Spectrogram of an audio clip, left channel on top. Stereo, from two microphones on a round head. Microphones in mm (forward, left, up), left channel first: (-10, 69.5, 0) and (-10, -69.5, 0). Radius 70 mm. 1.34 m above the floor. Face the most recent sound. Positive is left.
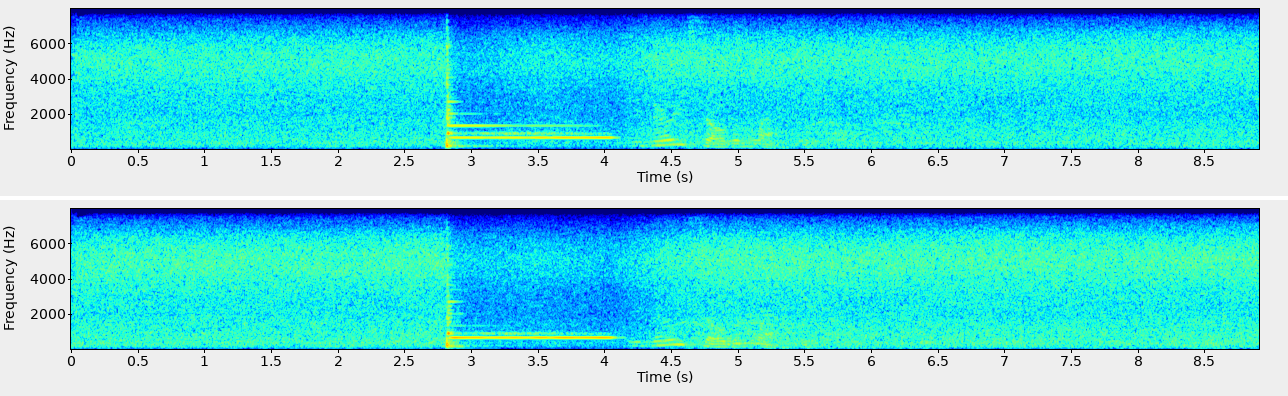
turn(degrees=45)  # may be behind; listen again after turning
